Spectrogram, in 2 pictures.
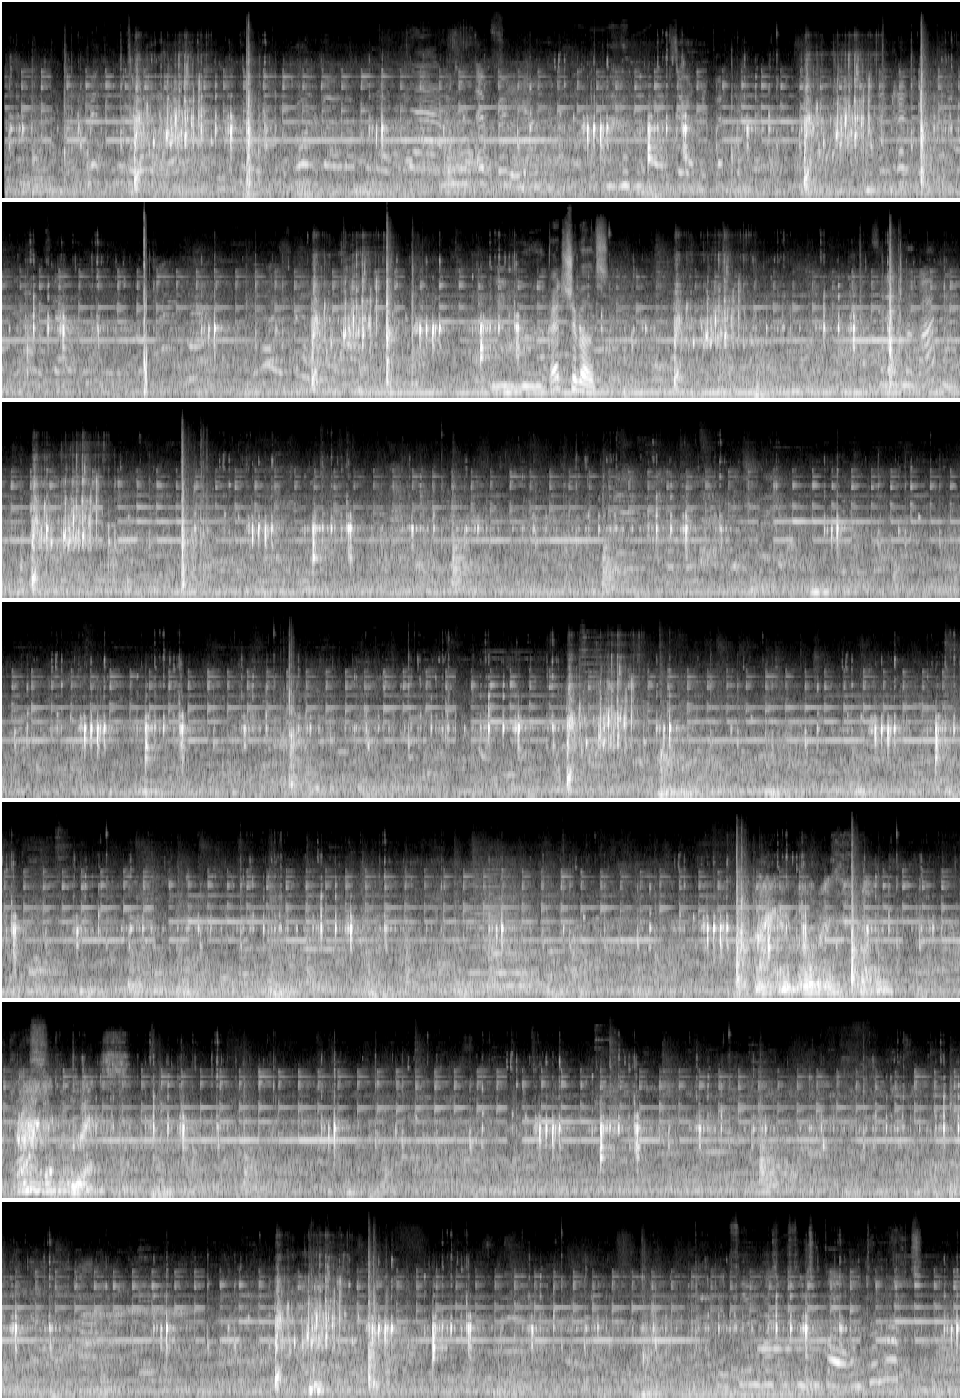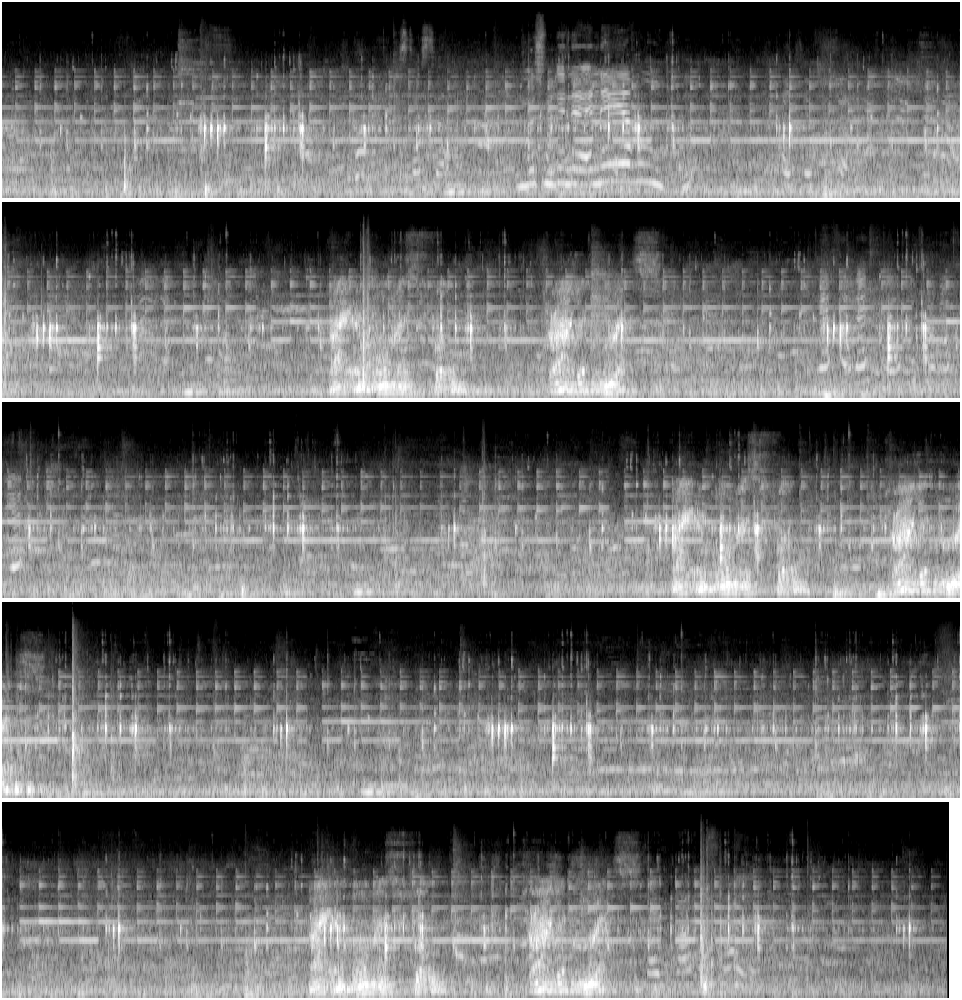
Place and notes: Møhlenpris, Bergen, Norwegen - Bergen, science center Vilvite, food roboter
Inside the Bergen science center Vilvite. The sound of a food roboter, that can be feed with artificial food signs and reads out the calories or tells when he is fully feeded or overfeeded... In the background voices of the international visitors.
international sound scapes - topographic field recordings and social ambiences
